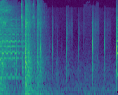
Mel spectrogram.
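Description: A telephone ringing with an electronic trill that stops about half a second in, followed at once by a heavy thunk, then a few light taps.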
